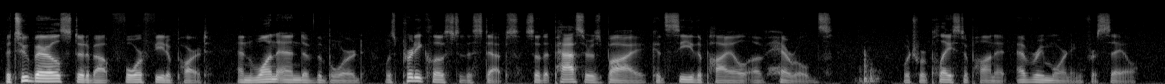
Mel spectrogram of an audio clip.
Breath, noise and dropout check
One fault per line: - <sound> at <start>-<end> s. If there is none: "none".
- tap at 8.5-8.8 s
